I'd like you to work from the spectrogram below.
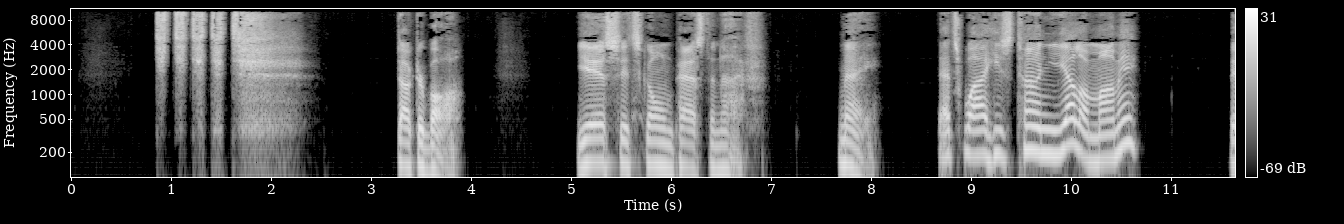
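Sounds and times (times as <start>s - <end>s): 
person gasping for breath: 0.9s - 2.4s
speech: 1.4s - 2.2s, 3.2s - 4.0s, 5.0s - 7.0s, 7.7s - 8.1s, 8.7s - 10.7s.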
